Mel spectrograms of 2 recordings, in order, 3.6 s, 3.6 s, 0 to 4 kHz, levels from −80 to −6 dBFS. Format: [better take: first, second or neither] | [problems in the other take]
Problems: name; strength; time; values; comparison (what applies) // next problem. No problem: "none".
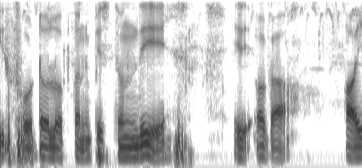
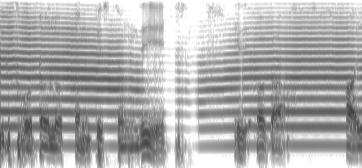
first | noise reduction (neural mask model RNNoise)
